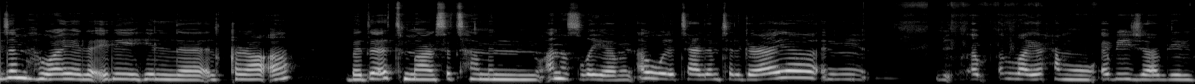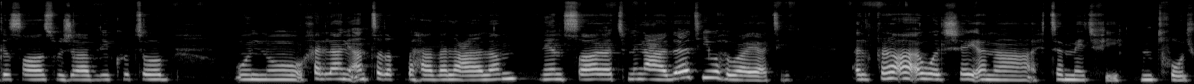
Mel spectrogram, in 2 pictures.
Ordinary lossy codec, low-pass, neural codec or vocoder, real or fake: none; none; none; real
